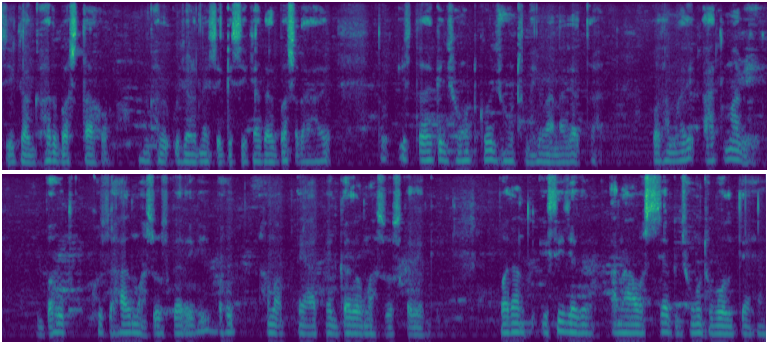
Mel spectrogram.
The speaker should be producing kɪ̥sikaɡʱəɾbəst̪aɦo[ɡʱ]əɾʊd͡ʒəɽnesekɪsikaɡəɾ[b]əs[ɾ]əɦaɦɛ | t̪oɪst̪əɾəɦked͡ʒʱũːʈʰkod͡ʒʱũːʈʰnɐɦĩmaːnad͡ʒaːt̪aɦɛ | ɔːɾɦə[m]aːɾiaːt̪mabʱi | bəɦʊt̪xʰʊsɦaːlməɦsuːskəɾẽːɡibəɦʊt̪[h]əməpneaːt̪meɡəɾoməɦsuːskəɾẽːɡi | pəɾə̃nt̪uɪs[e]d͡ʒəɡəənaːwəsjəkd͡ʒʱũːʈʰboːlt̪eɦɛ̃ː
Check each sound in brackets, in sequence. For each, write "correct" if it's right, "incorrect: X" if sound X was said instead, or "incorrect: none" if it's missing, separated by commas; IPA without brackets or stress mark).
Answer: correct, correct, correct, correct, correct, incorrect: i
